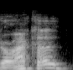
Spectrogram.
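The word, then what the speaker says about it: Ruocco: The next architect I want to talk about is Lloyda Rakow, and I've been assured that that is the correct pronunciation. To put Rakow in context, we need to go back to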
